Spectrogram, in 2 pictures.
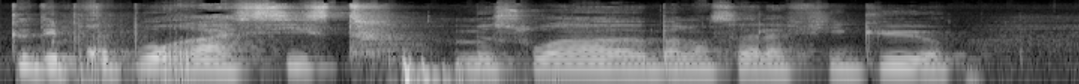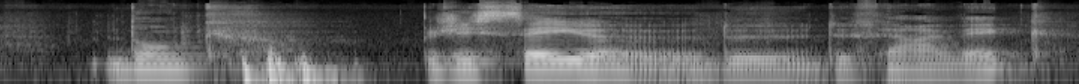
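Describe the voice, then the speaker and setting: Low, mellow-voiced woman from Africa. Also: steady tone, vocal fry. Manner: hesitant, frequent pauses and restarts. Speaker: social work student. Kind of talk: personal testimony.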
